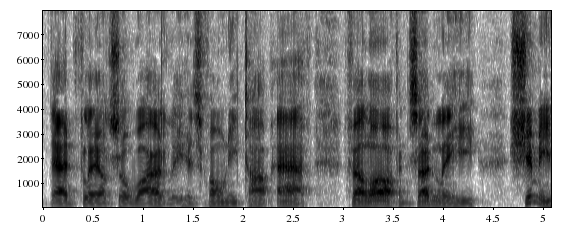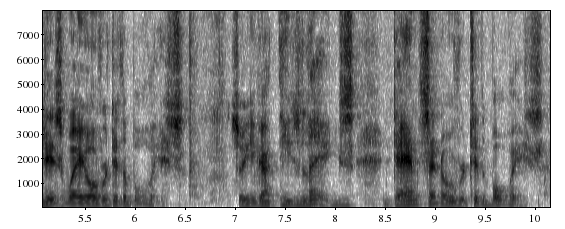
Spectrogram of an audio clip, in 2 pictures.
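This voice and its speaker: A man reading a storybook aloud in an animated manner, stepping out for chatty explanations to his listeners. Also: mid-range voice, normal speed.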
